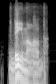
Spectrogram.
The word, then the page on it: demob: British English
